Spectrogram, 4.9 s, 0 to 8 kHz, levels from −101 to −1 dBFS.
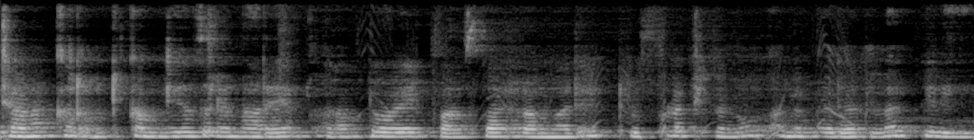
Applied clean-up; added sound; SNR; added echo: neural mask model DeepFilterNet 3.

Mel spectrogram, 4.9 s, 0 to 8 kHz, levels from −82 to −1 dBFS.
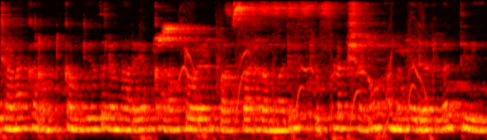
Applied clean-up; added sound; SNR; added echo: none; Scratching (performance technique); 15 dB; reverberation time 1.0 s.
